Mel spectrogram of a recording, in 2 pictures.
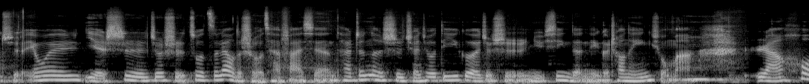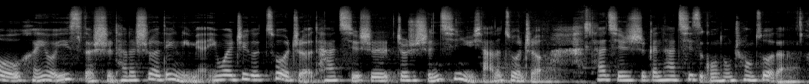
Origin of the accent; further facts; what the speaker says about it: Shanghai, China; 从小在上海长大的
